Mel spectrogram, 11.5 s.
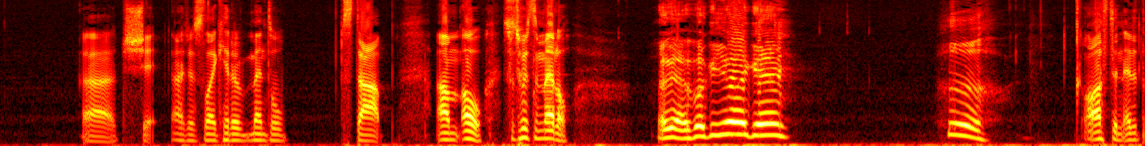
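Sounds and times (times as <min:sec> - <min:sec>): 
speech: 0:00.8 - 0:05.8, 0:06.6 - 0:08.0, 0:09.5 - 0:10.0, 0:10.8 - 0:11.4
person yawning: 0:09.4 - 0:10.1.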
